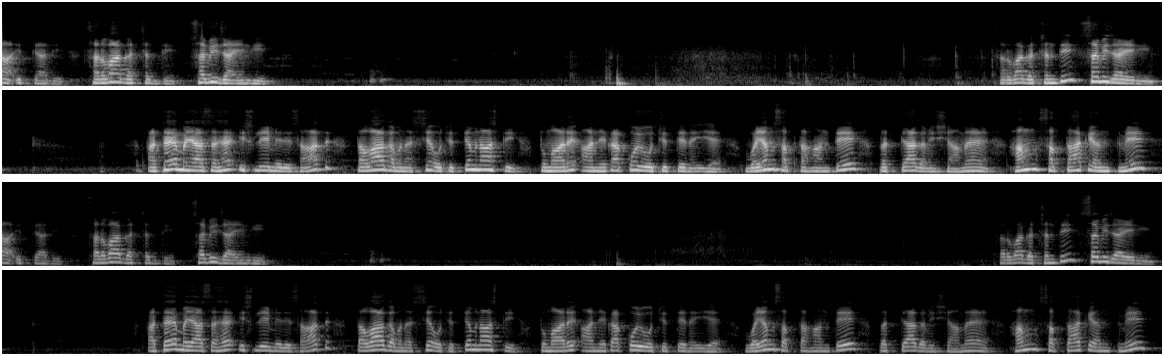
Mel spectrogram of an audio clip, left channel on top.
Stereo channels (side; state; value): right; quieter; 9.2 dB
